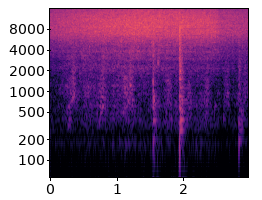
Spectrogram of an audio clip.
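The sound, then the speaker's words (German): Steady sizzling hiss of fried rice with chopped vegetables frying in a pan, with a few sharp scraping clacks as the contents are stirred and tossed while dinner is cooked ahead of time, with no voices. “das Abendessen vorgekocht. Bratreis mit kleingeschnittenem Gemüse.”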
